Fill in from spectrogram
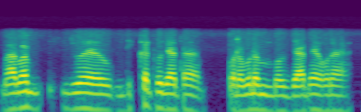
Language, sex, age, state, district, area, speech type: Urdu, male, 30-45, Bihar, Saharsa, rural, conversation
